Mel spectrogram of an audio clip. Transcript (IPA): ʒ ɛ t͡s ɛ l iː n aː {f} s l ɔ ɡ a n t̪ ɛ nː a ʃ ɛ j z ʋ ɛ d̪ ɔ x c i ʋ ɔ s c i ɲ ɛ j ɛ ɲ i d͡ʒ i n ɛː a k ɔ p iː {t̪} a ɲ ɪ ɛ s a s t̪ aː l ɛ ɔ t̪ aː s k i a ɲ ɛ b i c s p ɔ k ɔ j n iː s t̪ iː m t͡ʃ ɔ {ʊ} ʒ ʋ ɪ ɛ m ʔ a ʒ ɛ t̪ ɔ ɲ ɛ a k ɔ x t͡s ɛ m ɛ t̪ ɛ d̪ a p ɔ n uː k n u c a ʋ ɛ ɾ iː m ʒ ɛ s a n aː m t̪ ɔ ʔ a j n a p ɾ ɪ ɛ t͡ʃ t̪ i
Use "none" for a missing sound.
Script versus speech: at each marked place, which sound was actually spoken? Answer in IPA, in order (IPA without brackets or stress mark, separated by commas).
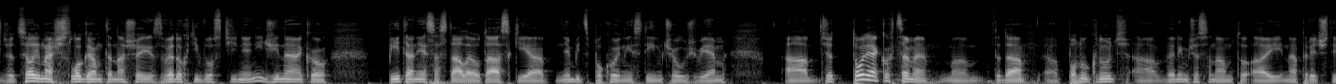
ʃ, t̪, u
